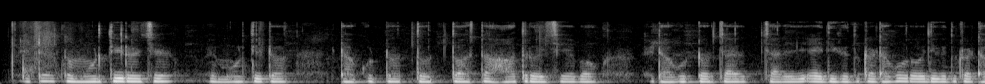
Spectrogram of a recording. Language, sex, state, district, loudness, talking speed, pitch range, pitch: Bengali, male, West Bengal, Purulia, -17 LUFS, 145 wpm, 125-135 Hz, 125 Hz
